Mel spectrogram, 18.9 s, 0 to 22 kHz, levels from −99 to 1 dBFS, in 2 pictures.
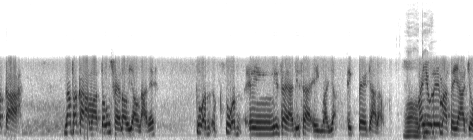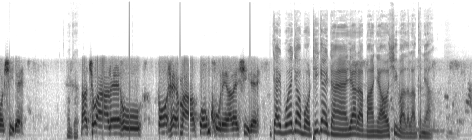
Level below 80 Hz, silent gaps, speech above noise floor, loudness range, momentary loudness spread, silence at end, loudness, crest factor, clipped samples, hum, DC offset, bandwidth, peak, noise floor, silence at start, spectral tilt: -52 dBFS; none; 47 dB; 2 LU; 9 LU; 0 s; -17 LUFS; 14 dB; under 0.1%; none; under 0.1%; 11 kHz; -2 dBFS; -64 dBFS; 0 s; -6.5 dB/octave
